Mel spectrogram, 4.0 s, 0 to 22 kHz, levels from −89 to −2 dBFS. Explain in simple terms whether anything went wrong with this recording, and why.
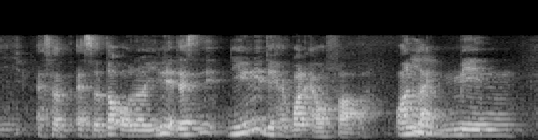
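Nothing went wrong that can be heard: listening to the speech, no problem stood out at any point.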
